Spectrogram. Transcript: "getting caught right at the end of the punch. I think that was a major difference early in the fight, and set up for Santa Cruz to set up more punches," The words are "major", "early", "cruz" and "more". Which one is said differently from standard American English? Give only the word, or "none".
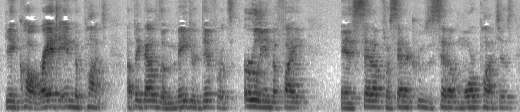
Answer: none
